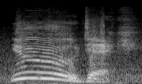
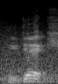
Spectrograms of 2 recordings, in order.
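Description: First: Higher, louder silly insult; silly put-on voice. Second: Said in the usual way. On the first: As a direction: fling it in a daft voice. Repeats insult in odd voice.

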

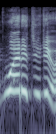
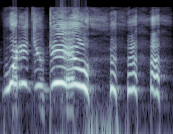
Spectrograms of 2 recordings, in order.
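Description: First: High, loud and fast accusation; quick accusing yell. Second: Slow, high, loud yell breaking into laughter; hammed-up yell. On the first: Pretend. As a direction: fire the question off sharply. Voicing Arthur's accusing question. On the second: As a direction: stretch it out and crack up. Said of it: "we gotta have him argue".

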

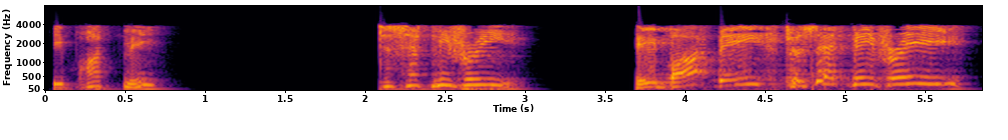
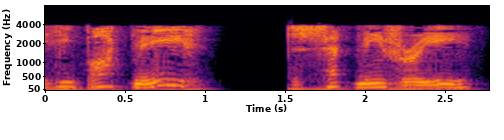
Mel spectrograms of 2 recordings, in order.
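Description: First: Rising higher through tears; overwhelmed, climbing higher; sobbing joy. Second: Reverent. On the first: Acted. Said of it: "started to sob". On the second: Shown as a demonstration. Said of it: "kiss his nail-pierced feet and say".

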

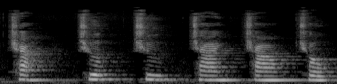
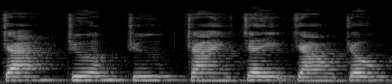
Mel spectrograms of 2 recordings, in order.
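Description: First: "Cha, trương, chư, trai, chao, châu" with curled tongue and a puff of air; heavy breath-released ch on "Cha, trương, chư, trai, chao, châu", high level tone; aspirated retroflex ch. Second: "Cha, trương, chư, trai, chay, chao, châu" with curled tongue, no air puff; light zh on "Cha, trương, chư, trai, chay, chao, châu", held level; unaspirated retroflex zh. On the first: Teacher drills ch for learners, "Cha, trương, chư, trai, chao, châu" aspirated. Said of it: "C H cong lưỡi bật hơi trở nặng".

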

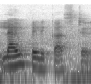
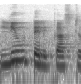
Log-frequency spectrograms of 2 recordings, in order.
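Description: First: ലൈവ് with an "eye" glide, as in "five"; long-i ലൈവ്, rhyming with "five"; correct pronunciation. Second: ലിവ് with a short i, as in "give"; short-vowel ലിവ്, rhyming with "give"; mistaken pronunciation. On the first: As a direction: say ലൈവ് as "lyve" before telecast. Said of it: "പക്ഷെ pronounce ചെയ്യുന്നത്". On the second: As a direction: say ലിവ് as "liv" before telecast. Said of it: "ലിവ് telecast എന്നല്ല പറയുക". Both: Shown as a demonstration.

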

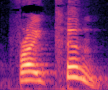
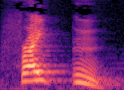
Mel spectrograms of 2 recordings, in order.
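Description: First: "frighten" with a full vowel in the second syllable, as "frai-ten"; wrong pronunciation. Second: "frighten" with the second syllable swallowed into a glottal stop, "frai-n"; native pronunciation. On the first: Teacher demonstrating the wrong way to say it. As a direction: say "frighten" the Korean-textbook way, sounding every letter. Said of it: "막 frighten 이럴 수 있는데 아, 안 돼". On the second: Teacher giving the native pronunciation. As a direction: say "frighten" like a native, the t held back. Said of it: "원어민 발음은요". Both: Shown as a demonstration.

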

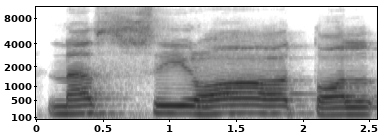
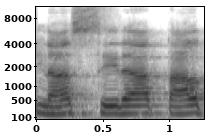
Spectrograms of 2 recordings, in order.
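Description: First: Slow নাসিরাতাল with rounded, heavy "raw" and "tawl"; correct recitation. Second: নাসিরা তাল with thin "raa" and "taal"; quicker, unrounded vowels in নাসিরা তাল; wrong pronunciation. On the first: Teacher has learners read along, slow heavy-consonant নাসিরাতাল. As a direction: draw out নাসিরাতাল, full-mouthed R and T. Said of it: "এরপরে পড়ুন". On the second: Teacher imitates learners' mistake, thin-vowelled নাসিরা তাল. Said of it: "যদি এরকমভাবে পড়েন তাহলে পড়াটা সহি শুদ্ধ হবে না". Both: Shown as a demonstration.

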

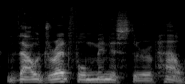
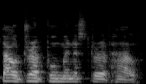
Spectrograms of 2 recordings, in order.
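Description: First: Said in the usual way. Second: Loud curse. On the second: Acted. Anne cursing Richard.

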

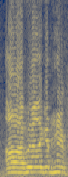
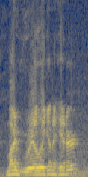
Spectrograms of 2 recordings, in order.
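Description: First: Loud, high burst of alarmed excitement; higher, louder, thrilled outcry; excited realisation. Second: Said in the usual way. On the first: Real, not acted. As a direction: exclaim as the crash becomes certain. Realises crash is coming.

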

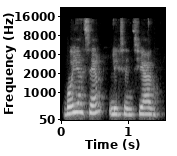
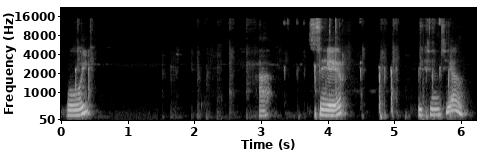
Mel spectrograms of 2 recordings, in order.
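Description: First: Said in the usual way. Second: "Voy", "a", "ser", "licenciado" each split off by long pauses; word by word. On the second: Shown as a demonstration. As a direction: spell the phrase out, one word at a time with a pause between. (palabra por palabra, con pausas largas entre "Voy", "a", "ser" y "licenciado") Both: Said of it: "Por ejemplo".

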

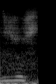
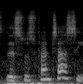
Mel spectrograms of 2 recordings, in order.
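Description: First: Said in the usual way. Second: Fantastic lifted high with relish; delighted emphasis. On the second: A narrator's reading. Narrator sharing the young man's delight at the feast, rising emphasis. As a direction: land on fantastic, voice jumping up in delight.

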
